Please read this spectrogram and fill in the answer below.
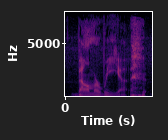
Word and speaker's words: Balmorhea: r h ea uh like Chris Ria balaria balar um and how you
